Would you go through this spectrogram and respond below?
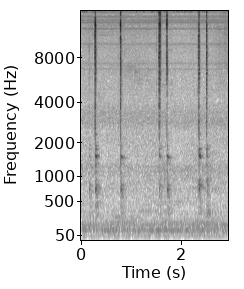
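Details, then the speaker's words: Honda Odyssey sliding door closer motor, bench-tested on 12 volts while on its mechanism: six sharp uneven clicking clunks, the same as when the door fails to latch. "And I hear that, just that little clunking. That's exactly what I hear when I try to do it."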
